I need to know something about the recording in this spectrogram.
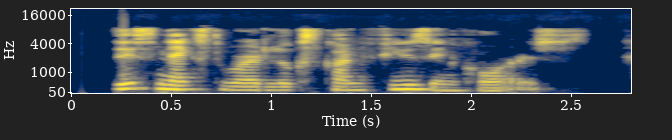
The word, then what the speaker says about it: corps: cores. The P and S are silent, so it's pronounced core. Example, he joined the Marine Corps after leaving high school.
